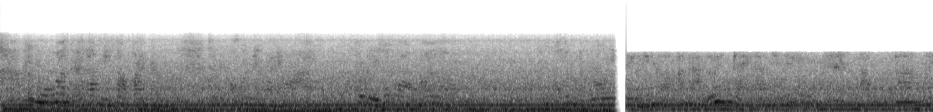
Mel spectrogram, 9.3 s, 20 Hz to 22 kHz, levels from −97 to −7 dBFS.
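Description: A phone call in speech switched networks at 6.14 s, and during that handover gap no speech frames came through, so the sound dies away and stays silent for 120 ms until the new link resumes at 6.26 s, with whatever was said in between lost. From 6.26 s to the end, the call drops from HD Voice to an older narrowband codec: everything above 4 kHz is gone, leaving the sound duller and rougher, a step down from the light coding up to then, which fits AMR-WB at about 12.65 kbit/s.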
